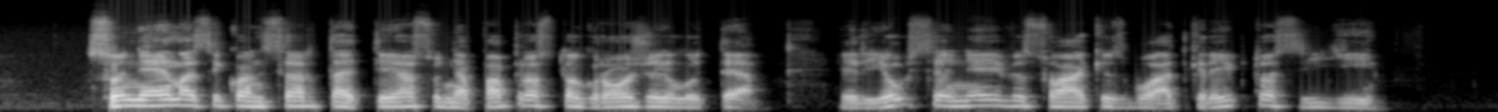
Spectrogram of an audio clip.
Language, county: Lithuanian, Šiauliai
